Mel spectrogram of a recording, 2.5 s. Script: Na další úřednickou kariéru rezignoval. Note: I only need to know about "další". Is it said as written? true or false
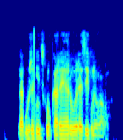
false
